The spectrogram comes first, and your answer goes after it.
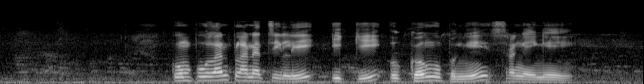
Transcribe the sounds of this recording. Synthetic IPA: kumpulanplanət͡ʃiliikiuɡ̥ɔ̤ŋub̥ə̤ŋesɾəŋeŋe

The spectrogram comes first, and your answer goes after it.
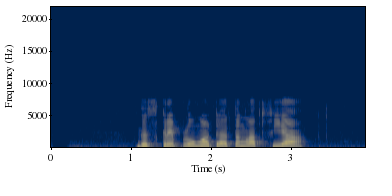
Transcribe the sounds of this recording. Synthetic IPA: nd̪əskɾɪp̚luŋɔɖ̥ä̤t̪əŋlat̪fia

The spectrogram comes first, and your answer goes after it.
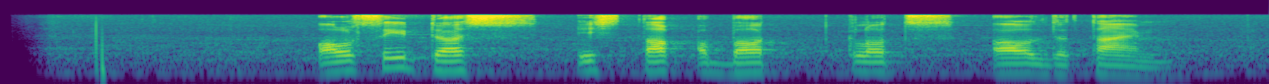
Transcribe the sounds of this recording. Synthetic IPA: ʔɔlsiɖas | ɪst̪ɔk̚əbawt̪̚klodsʔɔld̪ət̪ʰãjm

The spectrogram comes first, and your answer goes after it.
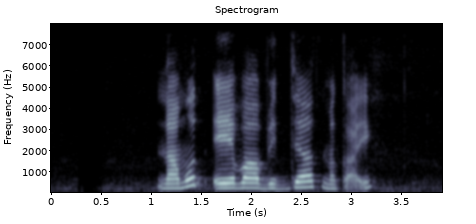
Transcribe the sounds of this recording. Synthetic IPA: namud̪eːʋaːʋid̪jaːt̪məka̰j

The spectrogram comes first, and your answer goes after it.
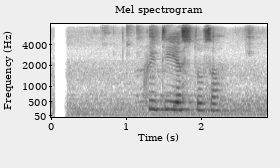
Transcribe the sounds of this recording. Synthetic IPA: kʰrit̪ijest̪ot͡sʰʌ

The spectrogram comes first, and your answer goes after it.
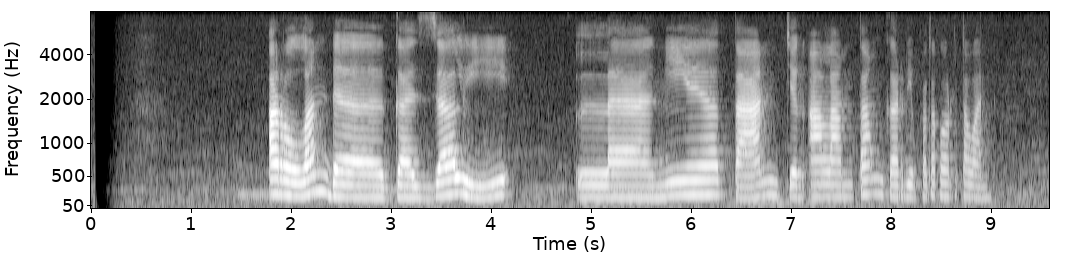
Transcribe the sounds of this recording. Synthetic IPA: ʔarlandaɡazali | laŋit̪and͡ʒɨŋalamt̪amkardipat̪akɔrt̪awan

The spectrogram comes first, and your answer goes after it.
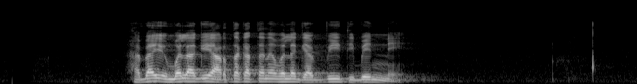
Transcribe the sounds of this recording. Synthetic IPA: hæbæjumbəlaɡeːart̪əkat̪ənəʋələɡæʋːiːt̪ibenːḛ

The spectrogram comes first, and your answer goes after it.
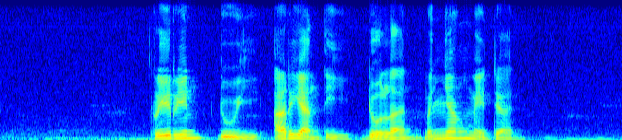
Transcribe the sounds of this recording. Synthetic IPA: riɾɪnduiʔaɾiant̪idolanməɲaŋmedan

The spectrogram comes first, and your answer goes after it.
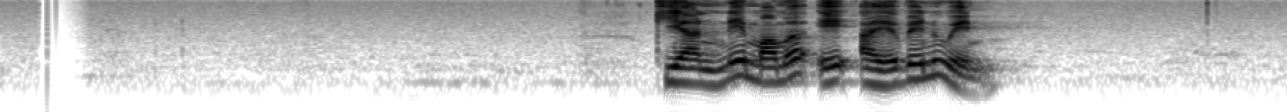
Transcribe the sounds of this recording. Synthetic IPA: kijanːemaməʔeːʔajəʋenuʋen

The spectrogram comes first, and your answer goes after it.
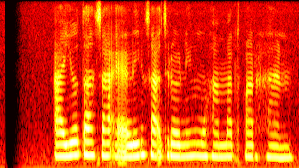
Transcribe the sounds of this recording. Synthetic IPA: ʔajut̪ansahʔḛlɪŋsad̥ʒ̥ɾonɪŋmuɦamat̪farhan

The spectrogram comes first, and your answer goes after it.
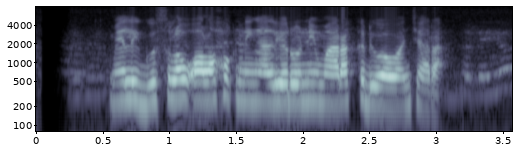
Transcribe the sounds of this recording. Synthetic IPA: mɛliɡuslɔwɔlɔɦɔk̚niŋaliɾunimaɾakːədiwawaɲt͡ʃaɾa̰

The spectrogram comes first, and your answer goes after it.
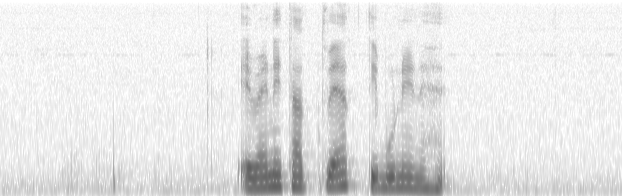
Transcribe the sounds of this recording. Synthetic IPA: eʋenit̪at̪ʋejakt̪ibunenæɦɛ

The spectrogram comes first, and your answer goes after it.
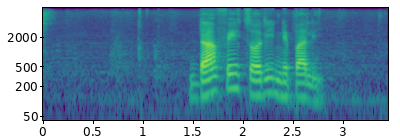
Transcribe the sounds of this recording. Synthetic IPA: ɖãfʰet͡sʌɾinepalḭ

